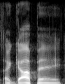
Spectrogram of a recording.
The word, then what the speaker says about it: agape: We are now to the fourth of these loves, which, as Lewis says, is agape, which we would pronounce agape.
